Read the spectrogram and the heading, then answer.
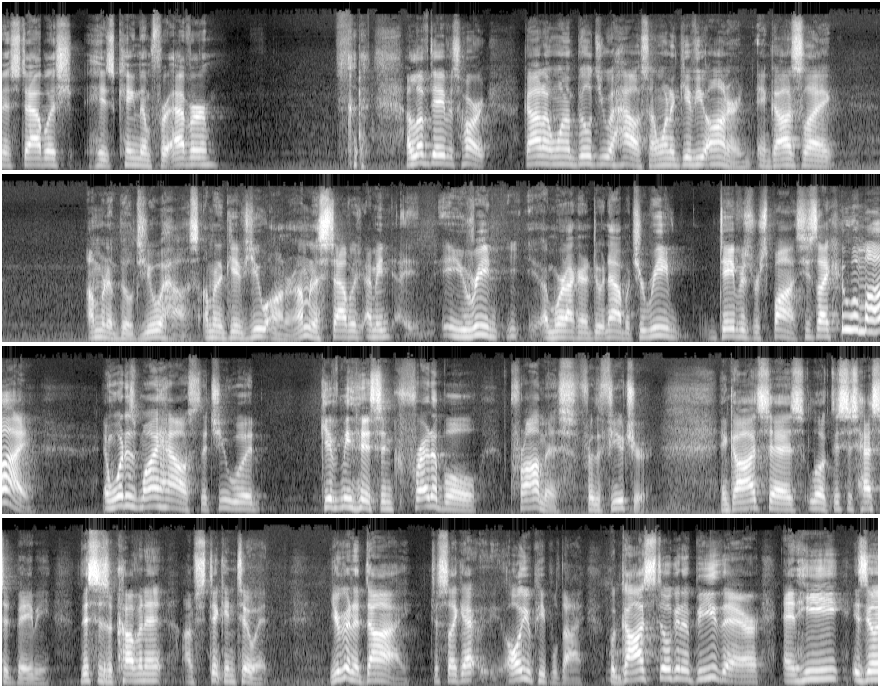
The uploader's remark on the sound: originally taught at the Atlanta Bible College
